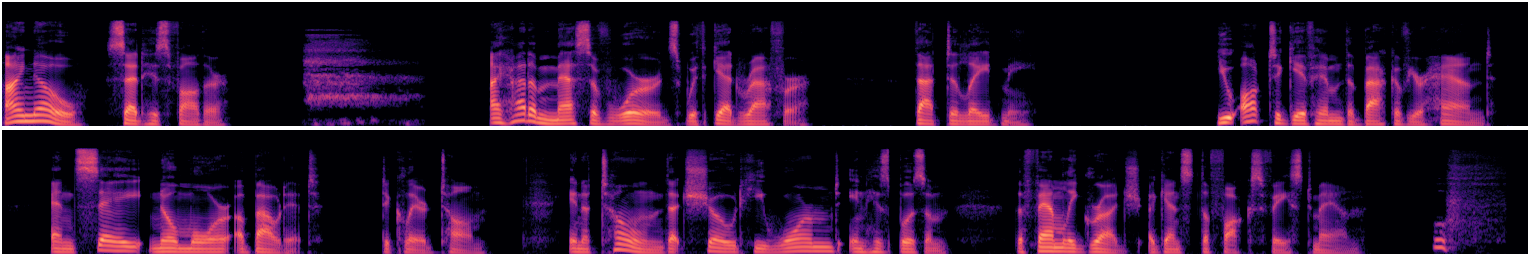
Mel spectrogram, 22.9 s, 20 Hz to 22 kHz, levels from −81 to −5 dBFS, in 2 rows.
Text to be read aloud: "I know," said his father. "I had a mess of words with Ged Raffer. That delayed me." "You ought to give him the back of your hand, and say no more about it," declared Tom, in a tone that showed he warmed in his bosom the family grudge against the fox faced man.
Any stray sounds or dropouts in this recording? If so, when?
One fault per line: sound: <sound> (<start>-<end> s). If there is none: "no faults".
sound: sigh (2.2-3.2 s)
sound: sigh (22.2-22.7 s)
